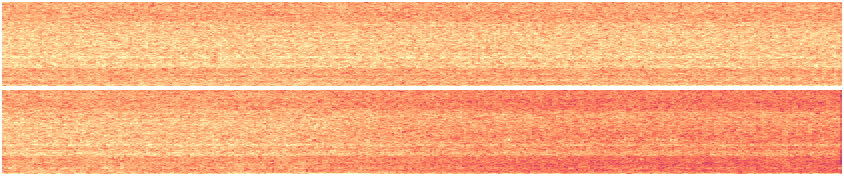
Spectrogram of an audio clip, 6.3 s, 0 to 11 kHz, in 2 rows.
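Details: 1984 Chevy Silverado V8 with a slight miss, timing being adjusted: low lumpy idle surging and sagging unevenly with a backfire; rough idle, believed to relate to ignition timing.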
